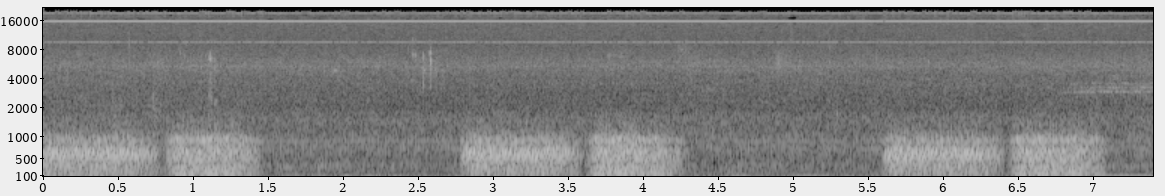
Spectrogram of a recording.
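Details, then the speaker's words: Harsh (rough) breathing heard over the apices, mid-lung hilar region and bases: loud, grainy breath sounds from turbulence in congested, irregular airways, an abnormal finding where flow should be laminar. "entonces se puede generar nuevamente turbulencia y a eso le llamamos respiración ruda que la percibimos en los ápex en la región pulmonar media"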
